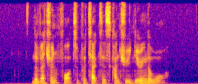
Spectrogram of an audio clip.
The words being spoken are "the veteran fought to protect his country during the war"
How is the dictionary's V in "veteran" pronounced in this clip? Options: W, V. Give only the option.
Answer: V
